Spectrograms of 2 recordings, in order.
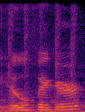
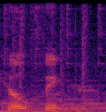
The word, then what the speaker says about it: Hilfiger: and he thought Tommy Hilfiger was Tommy Hilfinger.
